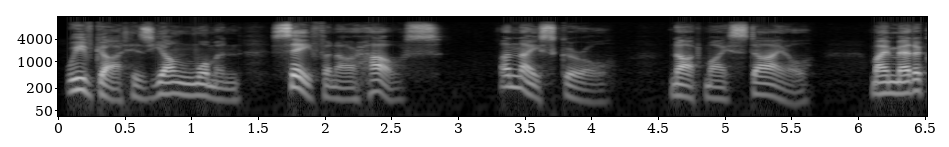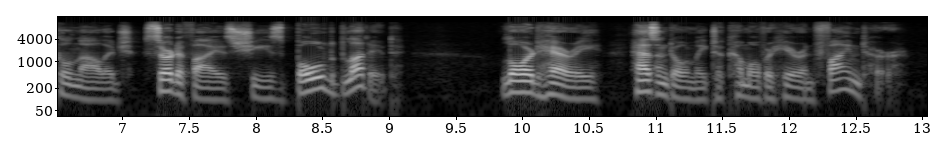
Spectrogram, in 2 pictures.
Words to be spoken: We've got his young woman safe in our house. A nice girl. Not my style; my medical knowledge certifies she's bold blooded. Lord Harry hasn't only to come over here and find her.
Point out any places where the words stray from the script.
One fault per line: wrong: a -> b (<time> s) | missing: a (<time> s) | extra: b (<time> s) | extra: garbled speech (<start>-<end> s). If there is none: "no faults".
no faults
